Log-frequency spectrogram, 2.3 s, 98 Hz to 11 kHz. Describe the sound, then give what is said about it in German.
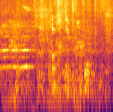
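Pasture pigs on a farm grunt and squeal as they rush out of the barn, a dense, continuous jumble of snorts and oinks from a large herd. “160 Schweine, große, kleine, bunt gefleckte, braune, mit oder ohne Fell, stürmen grunzend und quiekend aus dem Stall”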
